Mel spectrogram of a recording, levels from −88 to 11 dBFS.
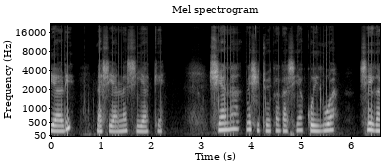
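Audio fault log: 0.08 to 6.54 s, periodic USB or driver dropouts: a recurring background task stalls the USB bus or audio driver every 64 ms, and each stall drops roughly a millisecond of audio, filled with silence. Around a hundred of these gaps fall evenly through the speech, so the voice carries a steady ticking at about 16 per second. The clicks come from the abrupt cut to zero and back, and they are heard only while speech is present.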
